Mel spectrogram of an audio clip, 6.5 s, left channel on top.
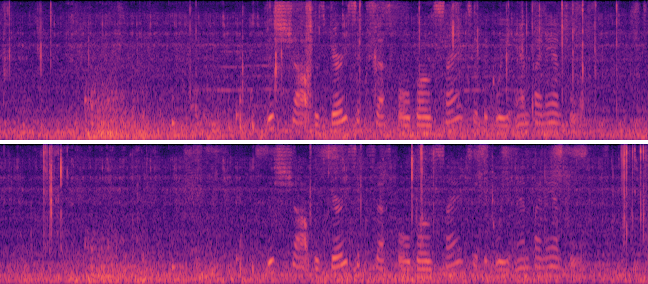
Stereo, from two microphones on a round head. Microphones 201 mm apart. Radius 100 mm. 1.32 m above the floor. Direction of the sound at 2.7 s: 30° left (ahead or behind).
